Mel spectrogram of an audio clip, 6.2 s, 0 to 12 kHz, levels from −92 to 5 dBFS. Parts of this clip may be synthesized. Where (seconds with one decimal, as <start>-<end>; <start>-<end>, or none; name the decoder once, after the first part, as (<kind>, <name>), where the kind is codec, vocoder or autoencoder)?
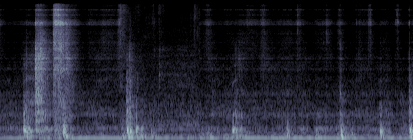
0.0-1.8 (codec, SNAC); 3.0-6.2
